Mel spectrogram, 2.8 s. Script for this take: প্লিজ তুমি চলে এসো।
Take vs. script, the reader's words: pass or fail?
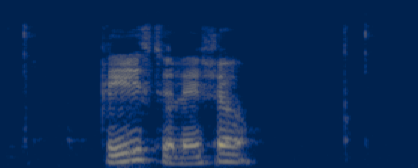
fail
